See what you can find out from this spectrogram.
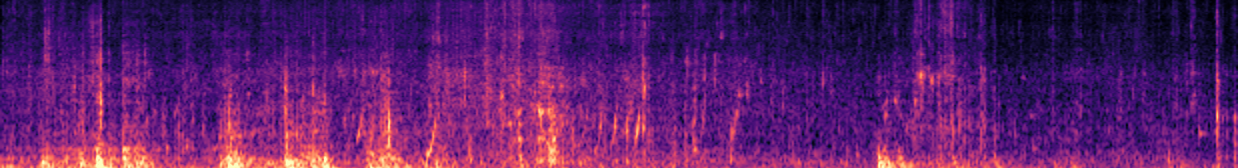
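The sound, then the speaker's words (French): Melting iceberg ice, heard from a stopped boat, fizzes and crackles as countless tiny air bubbles trapped inside are released, a dense, continuous stream of clicks over lapping water, steady, with a few louder bursts. “Ce qui est très impressionnant, c'est que la glace, en fait, ça fait un bruit de bulles.”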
